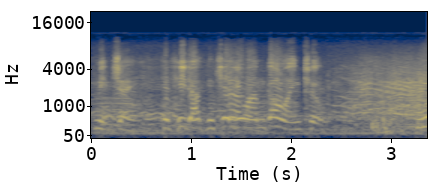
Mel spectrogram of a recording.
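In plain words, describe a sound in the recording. A man speaks loudly and excitedly.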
